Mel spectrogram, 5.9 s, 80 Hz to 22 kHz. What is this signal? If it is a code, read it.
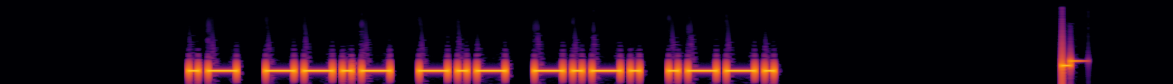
Morse code, heard as a keyed tone, about 25 wpm, 700 Hz. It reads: AQKCP
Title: Code Groups - 5 Letters - 25wpm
